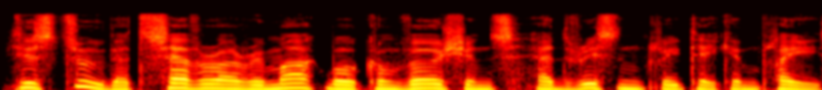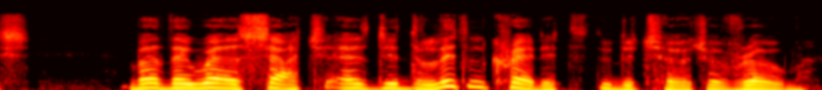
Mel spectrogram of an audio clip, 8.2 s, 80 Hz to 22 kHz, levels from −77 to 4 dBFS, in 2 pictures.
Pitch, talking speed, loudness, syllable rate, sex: 165 Hz, 175 wpm, -17 LUFS, 5.0 syllables/s, male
